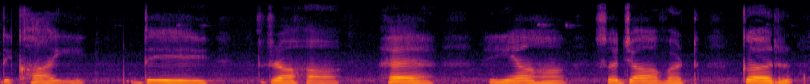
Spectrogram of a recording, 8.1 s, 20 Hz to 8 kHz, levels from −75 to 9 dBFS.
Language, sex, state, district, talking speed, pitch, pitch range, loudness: Hindi, female, Haryana, Rohtak, 50 wpm, 210 Hz, 195-220 Hz, -16 LUFS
